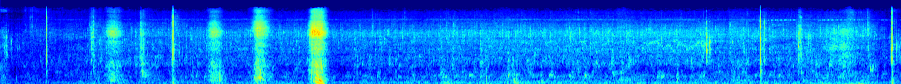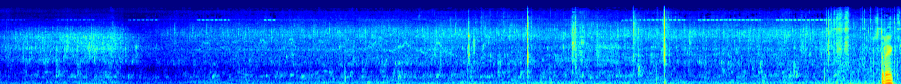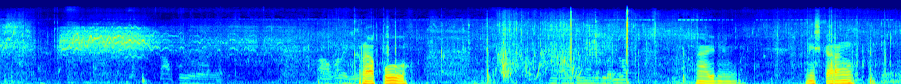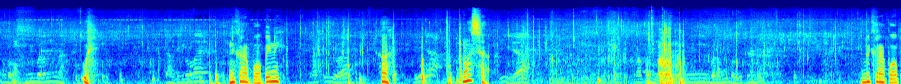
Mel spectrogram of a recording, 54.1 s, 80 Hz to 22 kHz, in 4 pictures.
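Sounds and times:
water lapping against hull: 0:17.4 - 0:53.7.

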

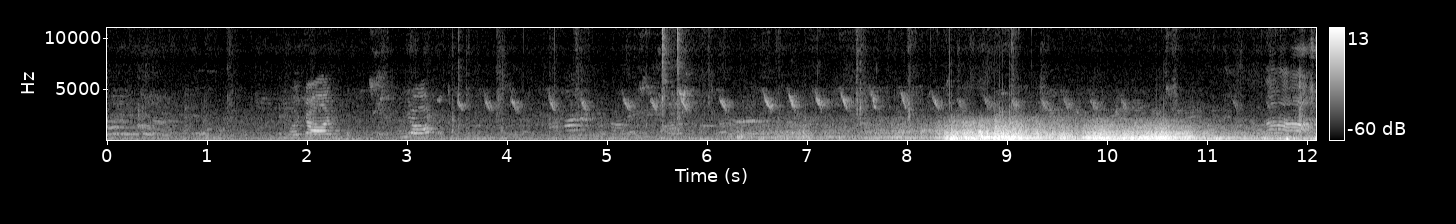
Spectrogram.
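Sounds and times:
thunder rumbling: 0:05.1 - 0:12.0.

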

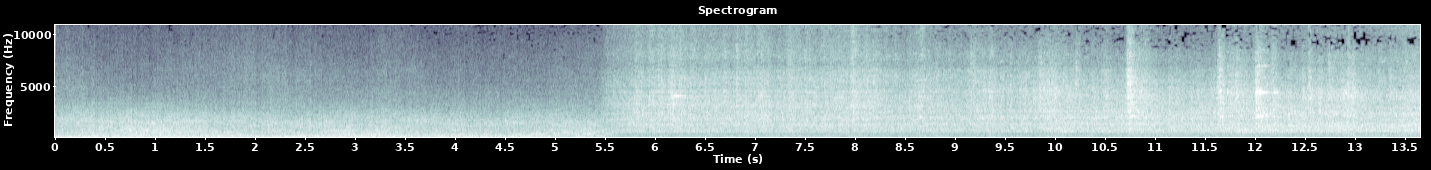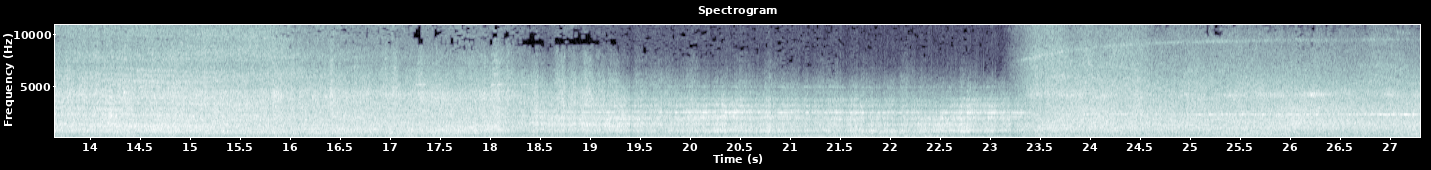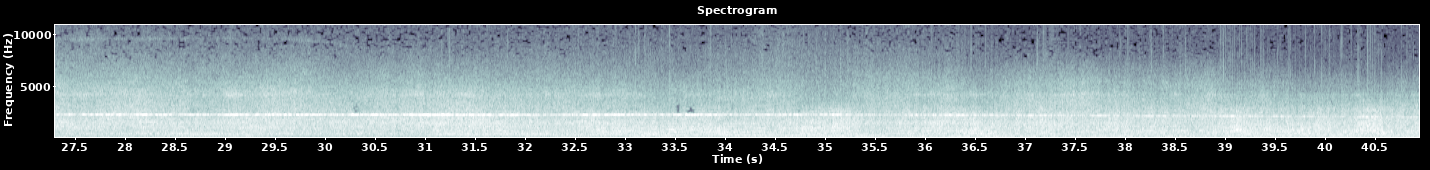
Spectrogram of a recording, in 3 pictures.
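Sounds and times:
jet airliner engines roaring: 0:00.0 - 0:40.9.

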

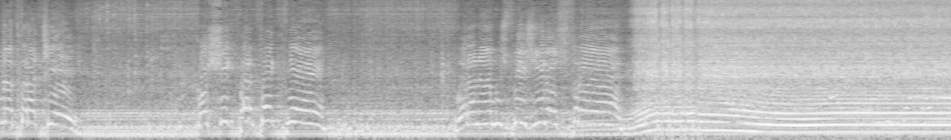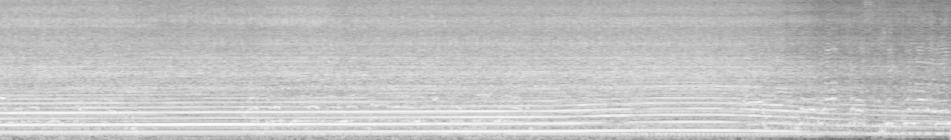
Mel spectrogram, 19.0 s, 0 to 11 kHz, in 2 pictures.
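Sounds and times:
pump engine revving: 0:00.0 - 0:19.0.

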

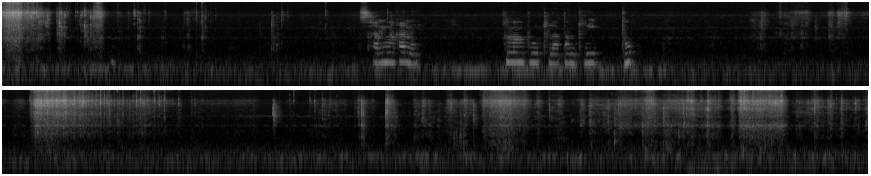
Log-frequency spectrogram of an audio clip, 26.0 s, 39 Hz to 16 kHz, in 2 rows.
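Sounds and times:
paper wrapping crinkling: 0:00.0 - 0:03.2, 0:13.4 - 0:16.0, 0:17.3 - 0:26.0
small clicks and crackles: 0:00.5 - 0:03.3, 0:04.0 - 0:05.0, 0:13.6 - 0:16.0.

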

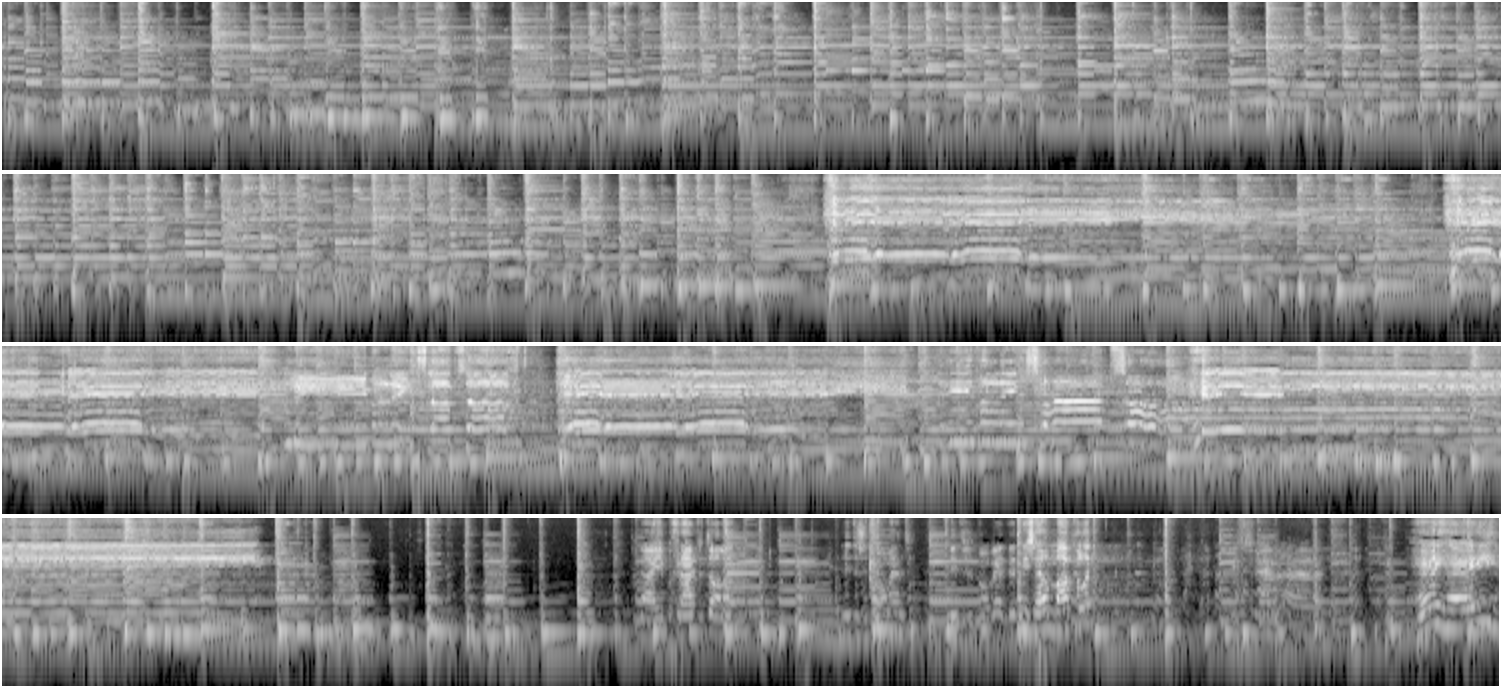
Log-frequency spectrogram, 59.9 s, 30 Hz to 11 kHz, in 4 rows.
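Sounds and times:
acoustic guitar: 0:00.0 - 0:59.9
wordless vocal melody: 0:22.2 - 0:48.0, 0:56.0 - 0:59.9.

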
